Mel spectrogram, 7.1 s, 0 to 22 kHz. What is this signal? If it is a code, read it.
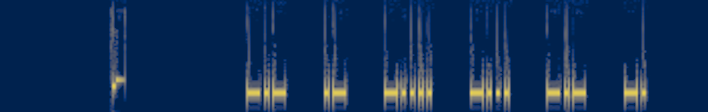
Morse code, heard as a keyed tone, about 28 wpm, spaced as for 16 wpm, 700 Hz. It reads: KA6BKN
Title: USA Call Signs - 6 Characters - 3x Character Spacing - 28wpm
